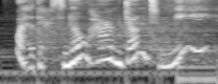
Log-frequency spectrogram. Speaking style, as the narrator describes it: she said cheerfully

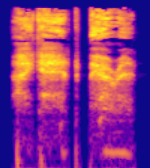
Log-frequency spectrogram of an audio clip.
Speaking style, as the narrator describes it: she whispered

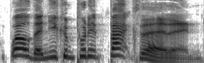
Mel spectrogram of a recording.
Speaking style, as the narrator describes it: shouted Molly

